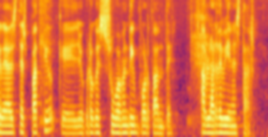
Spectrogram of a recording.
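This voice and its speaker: Speaking very fast, a woman has a very deep, low pitch and a dark, mellow tone. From Spain, Madrid. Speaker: clinical psychologist. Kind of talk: podcast interview. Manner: hesitant, with many fillers.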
